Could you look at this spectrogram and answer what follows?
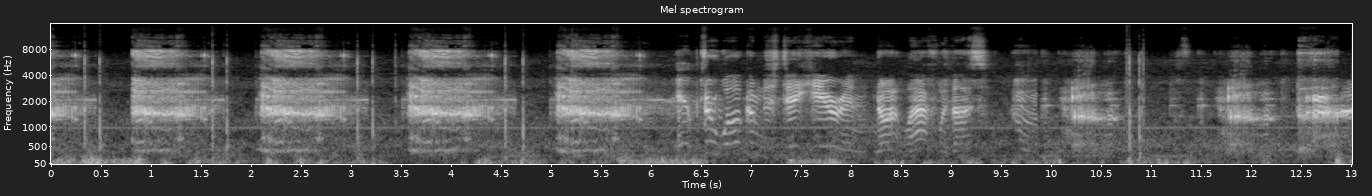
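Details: Burping: several loud, long, rough bursts of air rising from the throat, then softer voiced sounds; repeated belching.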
